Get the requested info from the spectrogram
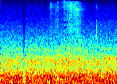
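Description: Steady low background hum of room noise, with a brief faint hiss about a second in.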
